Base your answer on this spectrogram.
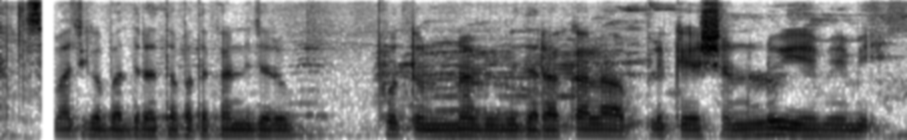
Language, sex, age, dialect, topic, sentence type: Telugu, male, 18-24, Southern, banking, question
